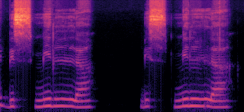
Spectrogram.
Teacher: Here we will keep this lam of the word Allah light because there is a kasra before it. So every time you see before the lam in the word Allah specifically I'm speaking about, if you see there is a kasra, you will make this lam light.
